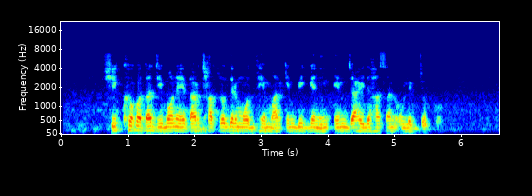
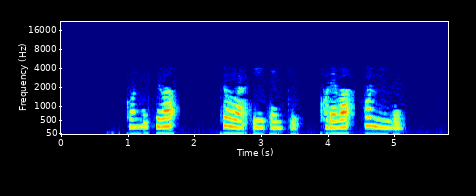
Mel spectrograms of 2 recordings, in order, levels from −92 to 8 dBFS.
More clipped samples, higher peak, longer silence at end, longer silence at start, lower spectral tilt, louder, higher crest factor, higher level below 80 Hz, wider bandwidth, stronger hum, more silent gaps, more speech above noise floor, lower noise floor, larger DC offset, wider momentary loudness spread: neither; about the same, -2 dBFS vs -4 dBFS; first, 1.05 s vs 0.7 s; second, 0.75 s vs 1.05 s; about the same, -10.5 dB/octave vs -11.5 dB/octave; first, -18 LUFS vs -24 LUFS; about the same, 18 dB vs 20 dB; first, -60 dBFS vs -70 dBFS; first, 4.9 kHz vs 3.5 kHz; neither; neither; second, 46 dB vs 59 dB; second, -63 dBFS vs -82 dBFS; neither; second, 10 LU vs 14 LU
